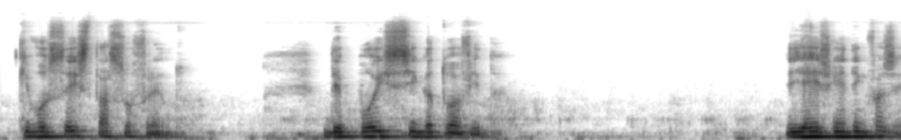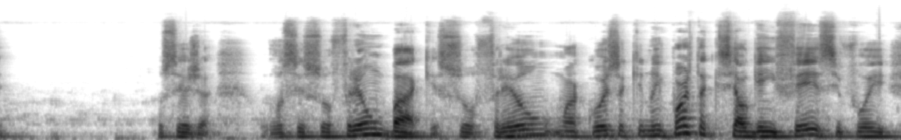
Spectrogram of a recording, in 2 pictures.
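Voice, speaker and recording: A man's voice: medium pitch, dark tone, a little hiss or hum. Male interview guest. Conversational storyteller, explains as he goes, doubles back on words. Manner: explanatory, often repeats words and seeks agreement.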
